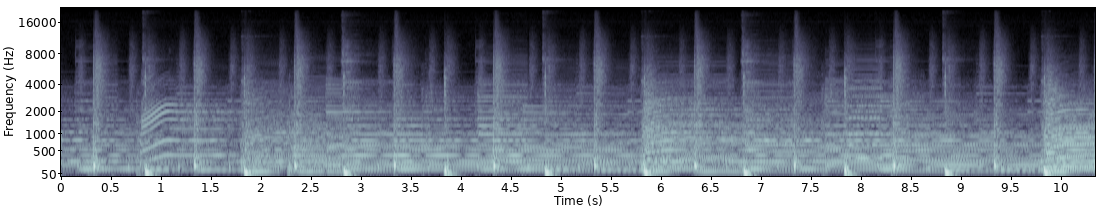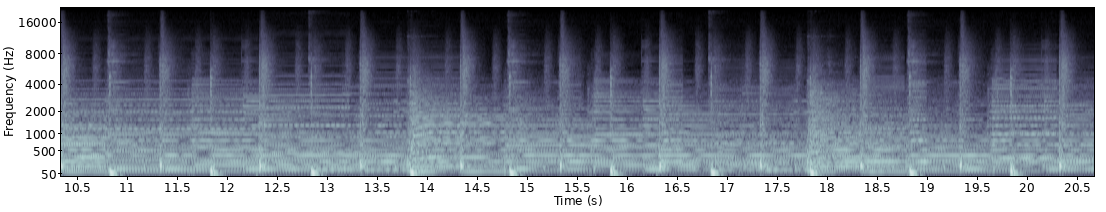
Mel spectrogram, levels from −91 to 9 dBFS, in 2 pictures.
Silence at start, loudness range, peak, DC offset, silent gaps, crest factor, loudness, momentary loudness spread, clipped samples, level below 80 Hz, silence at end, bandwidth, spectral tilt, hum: 0 s; 2 LU; 0 dBFS; under 0.1%; none; 18 dB; -20 LUFS; 5 LU; under 0.1%; -26 dBFS; 0 s; 14 kHz; -6 dB/octave; none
